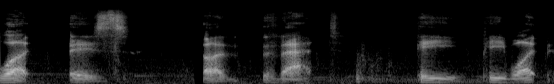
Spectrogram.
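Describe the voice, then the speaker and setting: A put-on character voice delivers every line in a flat monotone. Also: man, very deep, low pitch for a man. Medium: actual play. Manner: dry, sarcastic.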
